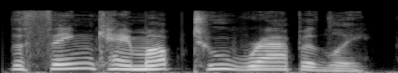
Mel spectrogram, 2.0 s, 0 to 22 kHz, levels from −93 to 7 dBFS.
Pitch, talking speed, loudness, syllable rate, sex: 210 Hz, 180 wpm, -18 LUFS, 4.5 syllables/s, female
